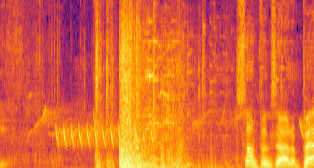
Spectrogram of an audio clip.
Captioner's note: thud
